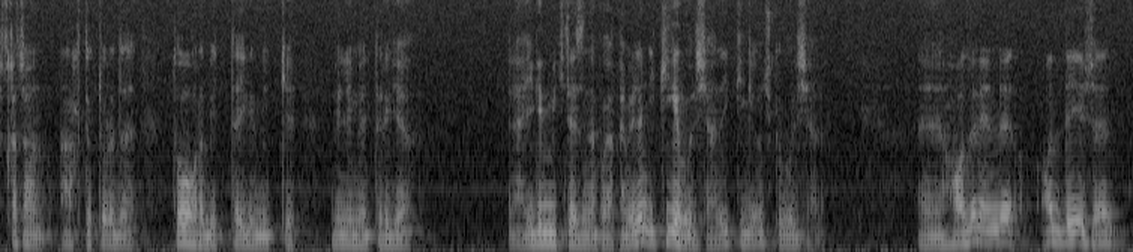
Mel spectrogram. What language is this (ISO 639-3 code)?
tur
